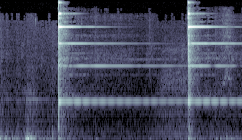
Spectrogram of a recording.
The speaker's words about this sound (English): That was two brotherhoods there. That means I get to ring the brotherhood bell twice.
